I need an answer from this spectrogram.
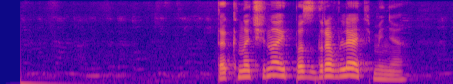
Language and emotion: Russian, positive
